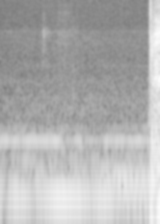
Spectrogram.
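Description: Soft background music: a faint sustained low chord of a few steady notes, swelling slightly about a second in.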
